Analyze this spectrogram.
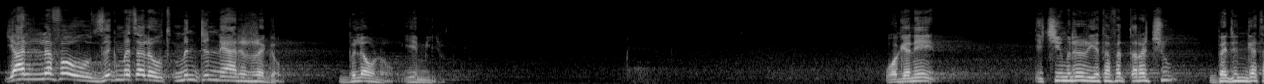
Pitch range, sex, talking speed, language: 160-260 Hz, male, 55 wpm, Amharic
